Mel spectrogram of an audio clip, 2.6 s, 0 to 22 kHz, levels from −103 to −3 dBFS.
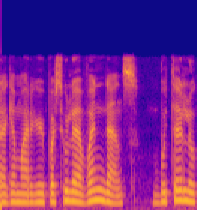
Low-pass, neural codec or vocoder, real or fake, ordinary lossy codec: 7.2 kHz; none; real; Opus, 64 kbps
